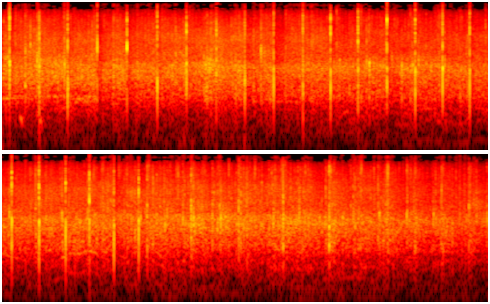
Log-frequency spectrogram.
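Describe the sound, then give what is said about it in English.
Steady applause from a sizable group, many hands clapping in a dense, continuous patter with sharper individual claps standing out, no voices on top. “Hey, let's give her a hand.”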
